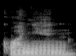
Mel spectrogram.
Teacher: Um Guanyin, both first tone.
